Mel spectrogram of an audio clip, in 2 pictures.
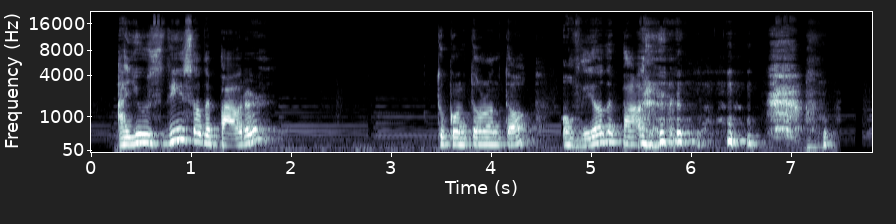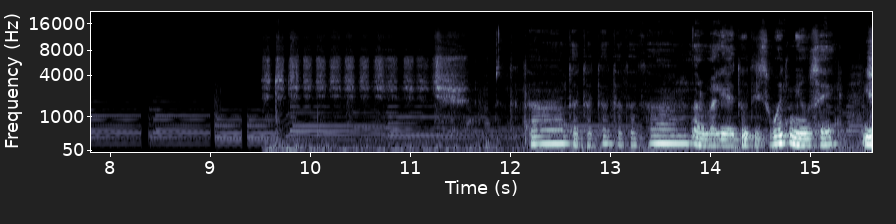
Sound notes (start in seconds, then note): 0.0 upbeat music; 5.6 laughs; 7.5 gentle music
